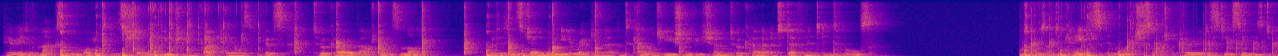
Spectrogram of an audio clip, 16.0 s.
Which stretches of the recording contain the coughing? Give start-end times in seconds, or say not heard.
0.7-2.1, 6.0-7.0, 12.8-14.2.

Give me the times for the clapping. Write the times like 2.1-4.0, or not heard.
1.2-8.6, 12.8-15.9.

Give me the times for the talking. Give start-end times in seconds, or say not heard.
0.0-11.1, 12.7-15.9.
